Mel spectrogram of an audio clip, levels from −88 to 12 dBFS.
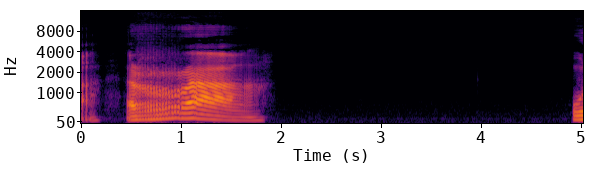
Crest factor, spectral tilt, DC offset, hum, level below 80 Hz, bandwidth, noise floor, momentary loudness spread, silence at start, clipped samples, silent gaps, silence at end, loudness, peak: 22 dB; -6.5 dB/octave; under 0.1%; none; -64 dBFS; 10.5 kHz; -76 dBFS; 18 LU; 0 s; under 0.1%; none; 0 s; -18 LUFS; 0 dBFS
